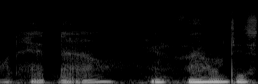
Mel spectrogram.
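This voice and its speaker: Soft-spoken whispering over noticeable background noise. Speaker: amateur photographer. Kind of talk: ASMR narration. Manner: whispered, soft-spoken.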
